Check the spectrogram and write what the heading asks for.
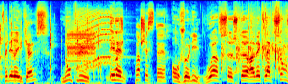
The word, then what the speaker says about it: Worcester: qui sont très bizarres, parce qu'il y a un C-E-S-T-E-R, mais C'est ça ça. se prononce en une seule syllabe. Alors, redites-le nous. Leicester, Worcester.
